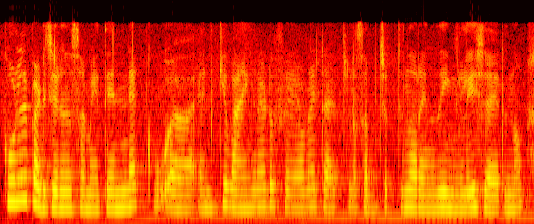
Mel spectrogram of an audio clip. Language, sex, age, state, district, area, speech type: Malayalam, female, 18-30, Kerala, Wayanad, rural, spontaneous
